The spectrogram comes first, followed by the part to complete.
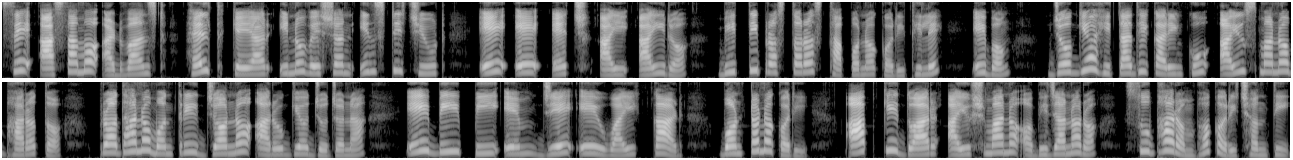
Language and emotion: Odia, neutral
